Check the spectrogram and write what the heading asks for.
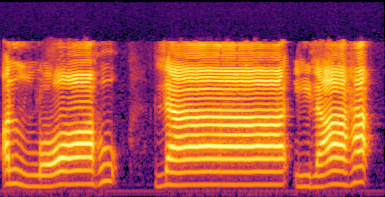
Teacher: लफ्ज अल्लाह को मोटा पढ़ेंगे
